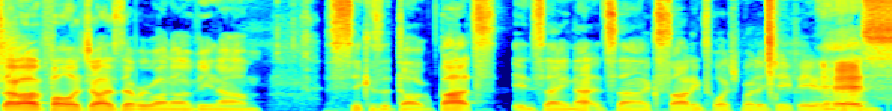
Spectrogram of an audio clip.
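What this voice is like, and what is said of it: Hoarse, husky voice from illness. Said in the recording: “I apologize to everyone for my voice... I do have a bit of a sexy voice going on right now... it's sort of on the edge there”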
